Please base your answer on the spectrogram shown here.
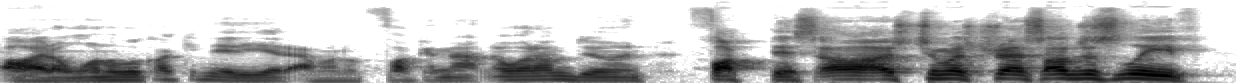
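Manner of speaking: downbeat, put-upon, negative complaining voice. Speaker acts out how someone with negativity in her voice talks: mock-negative voice. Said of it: "someone who has a negative in her voice is like".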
